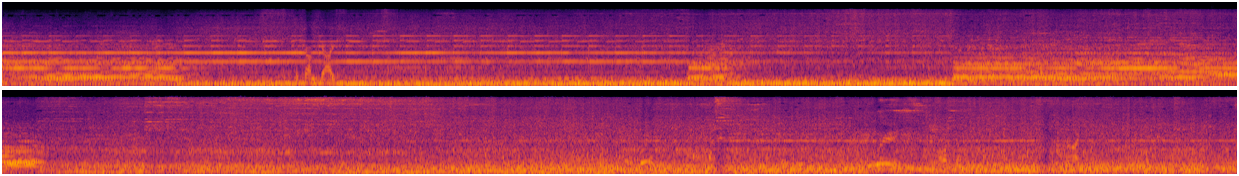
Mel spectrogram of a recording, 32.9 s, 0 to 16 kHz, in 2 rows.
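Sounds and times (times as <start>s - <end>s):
train air horn blasts: 0.0s - 2.6s, 9.1s - 10.0s, 12.6s - 17.2s
locomotive engine rumble: 5.2s - 32.9s.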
